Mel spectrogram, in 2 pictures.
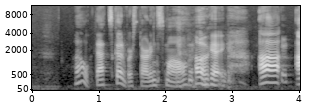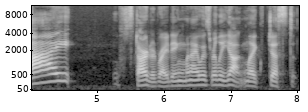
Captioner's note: laughs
